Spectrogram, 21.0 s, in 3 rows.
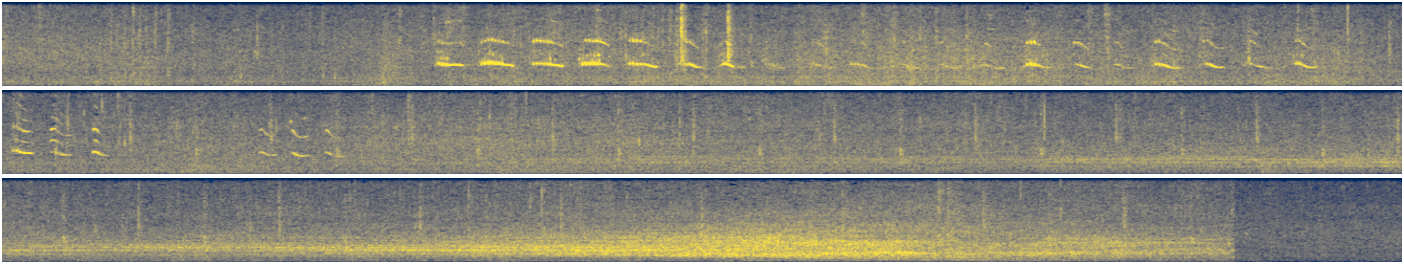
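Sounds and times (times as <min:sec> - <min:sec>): wind and rain rushing: 0:00.0 - 0:21.0
wading bird calling: 0:02.1 - 0:08.8.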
